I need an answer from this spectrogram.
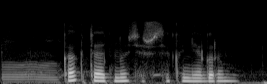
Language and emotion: Russian, neutral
